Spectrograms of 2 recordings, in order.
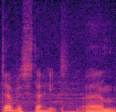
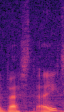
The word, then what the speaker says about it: Deveste Eight: Anyway, this is the Deveste Eight, not the Deveste Eight as I used to pronounce it.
